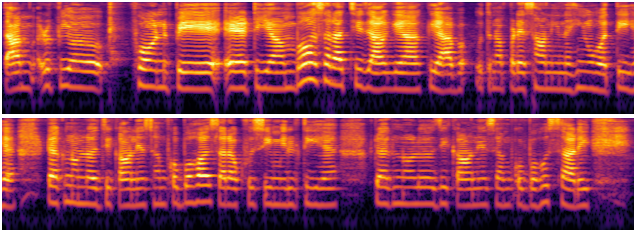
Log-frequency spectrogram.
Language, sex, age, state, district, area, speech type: Urdu, female, 45-60, Bihar, Khagaria, rural, spontaneous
